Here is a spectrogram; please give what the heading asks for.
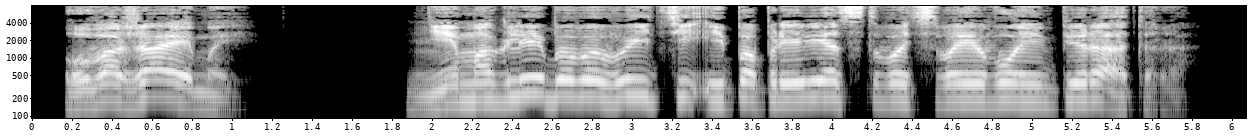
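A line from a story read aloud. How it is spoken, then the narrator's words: Loud magically projected voice. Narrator (Russian): громко сказал Кирсан простеньким плетением, направив звук своего голоса внутрь храма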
